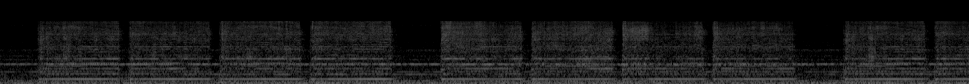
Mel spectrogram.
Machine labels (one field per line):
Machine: slide rail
